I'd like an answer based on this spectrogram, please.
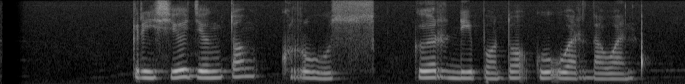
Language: Sundanese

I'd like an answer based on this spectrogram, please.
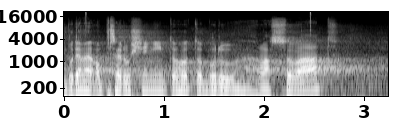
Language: Czech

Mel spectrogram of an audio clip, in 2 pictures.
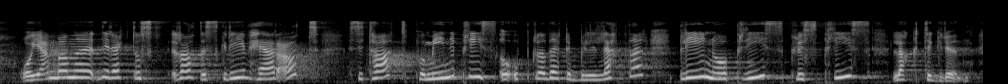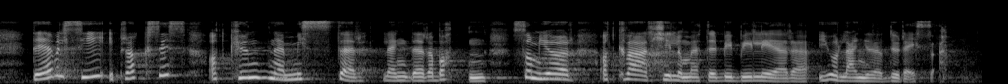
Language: Norwegian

